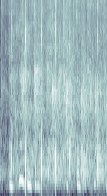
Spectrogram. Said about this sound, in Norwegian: Vi gir dem en skikkelig applaus.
